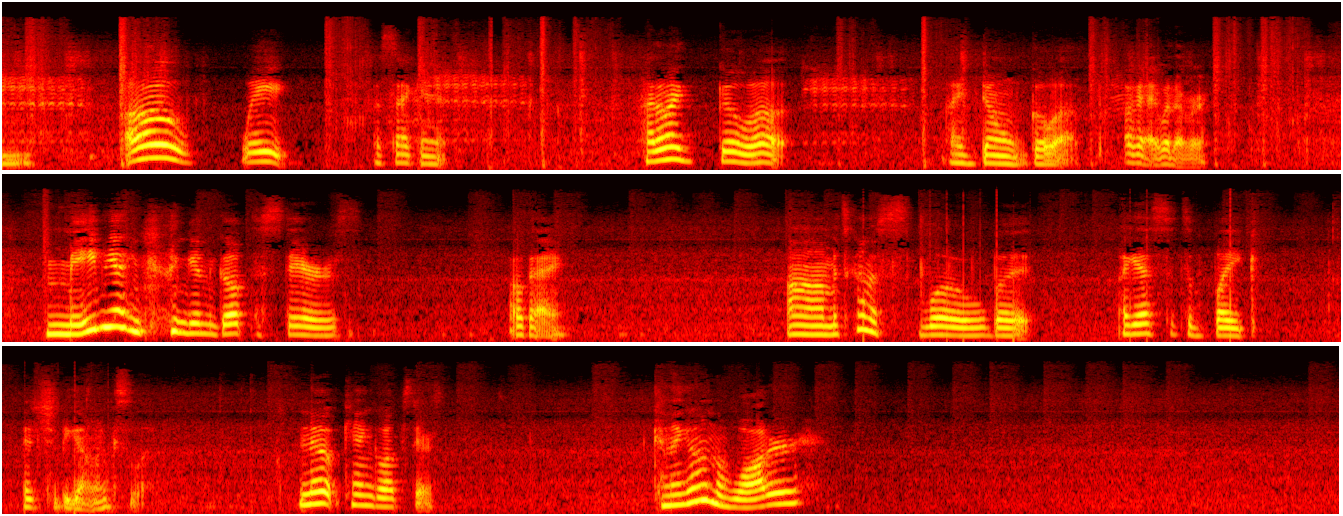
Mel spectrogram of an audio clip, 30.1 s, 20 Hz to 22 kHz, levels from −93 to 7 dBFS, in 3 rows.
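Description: Periodic USB or driver dropouts run from 16.38 to 22.01 s: millisecond-scale silent gaps tick every 0.125 s under signal, their strict regularity ruling out random clicks.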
